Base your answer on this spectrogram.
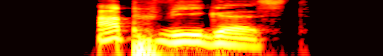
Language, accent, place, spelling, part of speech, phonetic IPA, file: German, Germany, Berlin, abwiegest, verb, [ˈapˌviːɡəst], De-abwiegest.ogg
- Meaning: second-person singular dependent subjunctive I of abwiegen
